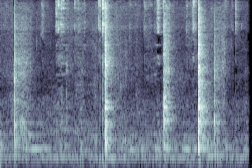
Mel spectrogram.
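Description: Onion fried rice mixed with gravy, lemon and salt, heard as several sharp clinks and scrapes of a utensil against a dish at an uneven pace, close and moderately quiet.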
